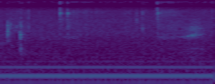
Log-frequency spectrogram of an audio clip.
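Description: Faint steady electrical hum of the recording setup, with a single faint computer-mouse click about a quarter of a second in.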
